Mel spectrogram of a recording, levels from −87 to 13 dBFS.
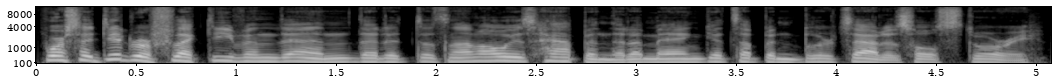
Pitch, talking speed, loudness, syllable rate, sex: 155 Hz, 285 wpm, -18 LUFS, 6.2 syllables/s, male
